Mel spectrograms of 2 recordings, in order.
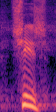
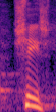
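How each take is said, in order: Both takes have the same delivery.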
